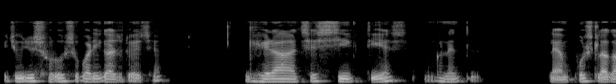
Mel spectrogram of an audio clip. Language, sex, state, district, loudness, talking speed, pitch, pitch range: Bengali, male, West Bengal, North 24 Parganas, -25 LUFS, 155 wpm, 145 Hz, 130-165 Hz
